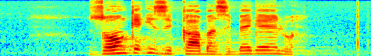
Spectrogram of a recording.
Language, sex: Zulu, male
